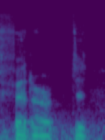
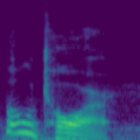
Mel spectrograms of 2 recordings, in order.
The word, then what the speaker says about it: Fedor: You have no idea that it's supposed to be pronounced Fedor when you look at it. Fotor.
